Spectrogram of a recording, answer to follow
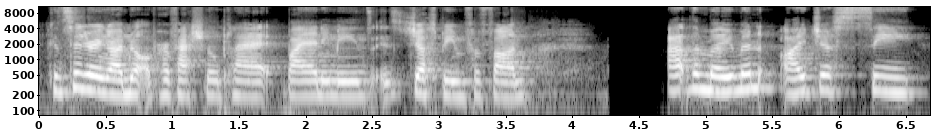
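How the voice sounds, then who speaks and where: Croaky young Englishwoman chatting casually. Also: mid-range voice, moderate pace. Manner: chatty, relaxed, many fillers and "quite". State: croaky from illness. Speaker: game building youtuber. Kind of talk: voice-over commentary on a building video.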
